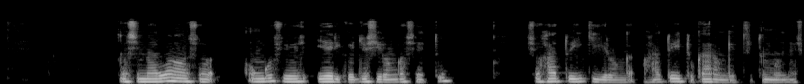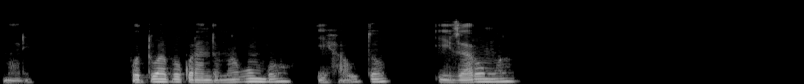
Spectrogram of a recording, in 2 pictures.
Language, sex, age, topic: Oshiwambo, male, 25-35, finance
